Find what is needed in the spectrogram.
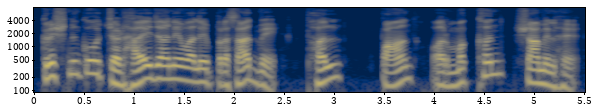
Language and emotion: Hindi, neutral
